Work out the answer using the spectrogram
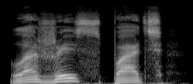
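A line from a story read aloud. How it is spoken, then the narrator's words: Forced, strained. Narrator (Russian): через силу выдавил мужчина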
